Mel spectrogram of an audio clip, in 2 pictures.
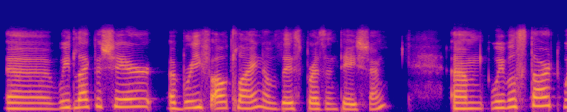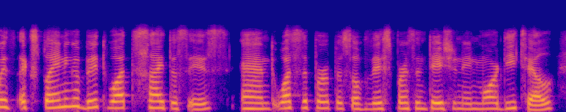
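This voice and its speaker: A woman's voice: medium pitch, darkish tone, dry recording. Woman presenting, slightly dull dry recording. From Albania. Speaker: software engineer presenting at a conference. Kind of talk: prepared technical presentation.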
